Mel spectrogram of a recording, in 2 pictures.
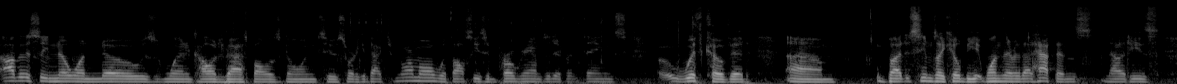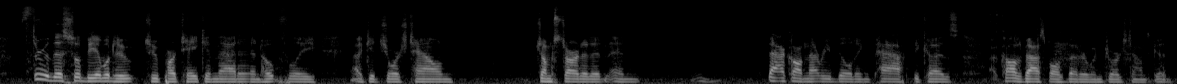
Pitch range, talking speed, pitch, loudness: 120-135 Hz, 180 wpm, 130 Hz, -36 LUFS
